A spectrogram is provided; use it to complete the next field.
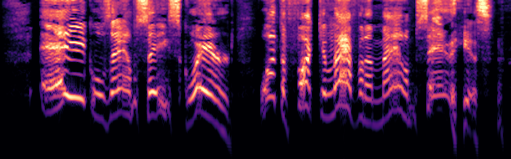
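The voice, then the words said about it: Einstein with an Alabama accent. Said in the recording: “what if Albert Einstein was from Alabama”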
